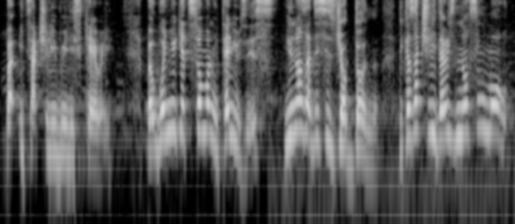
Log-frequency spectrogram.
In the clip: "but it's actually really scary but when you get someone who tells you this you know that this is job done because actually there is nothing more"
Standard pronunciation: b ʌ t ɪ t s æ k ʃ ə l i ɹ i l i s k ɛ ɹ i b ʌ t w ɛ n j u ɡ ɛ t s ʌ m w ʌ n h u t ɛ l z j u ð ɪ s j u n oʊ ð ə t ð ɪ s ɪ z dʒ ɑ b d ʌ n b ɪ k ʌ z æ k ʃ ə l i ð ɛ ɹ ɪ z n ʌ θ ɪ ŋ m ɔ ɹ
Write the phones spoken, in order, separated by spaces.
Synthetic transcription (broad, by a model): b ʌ t ɪ t s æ k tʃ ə l i ɹ i l i s k ɛ ɹ i b ʌ t w ɛ n j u ɡ ɛ t s ʌ m w ʌ n h u t ɛ l j u ð ɪ s j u n oʊ ð ə t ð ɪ s ɪ z dʒ ɑ b d ʌ n b ɪ k ʌ z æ k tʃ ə l i ð ɛ ɹ ɪ z n ʌ θ ɪ ŋ m ɔ ɹ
